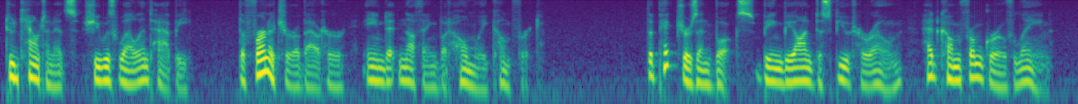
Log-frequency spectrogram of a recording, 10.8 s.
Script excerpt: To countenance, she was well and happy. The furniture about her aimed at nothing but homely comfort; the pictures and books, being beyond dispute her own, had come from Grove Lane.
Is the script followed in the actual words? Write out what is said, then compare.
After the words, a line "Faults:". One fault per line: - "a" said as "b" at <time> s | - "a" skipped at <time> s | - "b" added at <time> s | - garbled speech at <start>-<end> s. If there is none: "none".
To countenance, she was well and happy. The furniture about her aimed at nothing but homely comfort; the pictures and books, being beyond dispute her own, had come from Grove Lane.
Faults:
none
